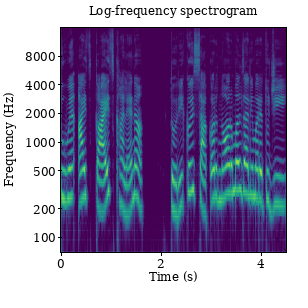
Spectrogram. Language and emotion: Goan Konkani, surprised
